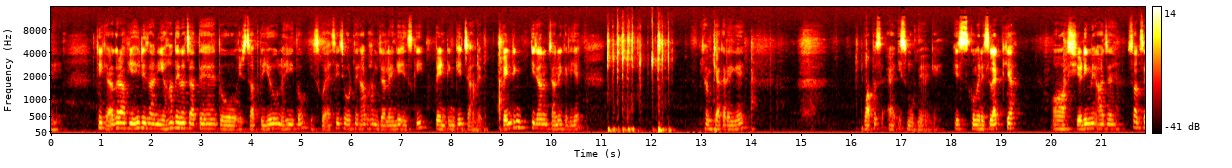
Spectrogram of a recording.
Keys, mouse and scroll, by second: 0.4-1.0 scroll down 2, 1.0-2.3 middle drag, 2.3 click, 4.1-8.9 middle drag, 8.9 ctrl+s, 14.6 middle click, 15.3-16.2 scroll down 3, 16.2 Tab, 17.3 click.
